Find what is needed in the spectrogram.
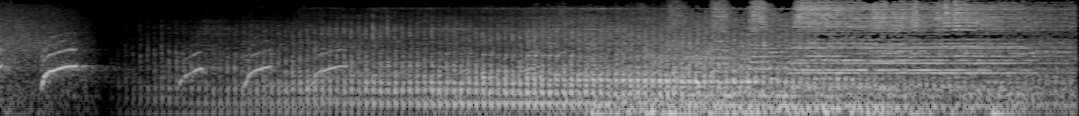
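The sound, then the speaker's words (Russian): Helicopter approaching from the shore, its rotor beating in a rapid, steady chopping pulse that grows steadily louder over several seconds, then holds close and heavy. “Черная точка в небе быстро приближалась со стороны берега, и вскоре уже можно было невооруженным глазом рассмотреть винтокрылую машину. Он знал, что от вертолета не убежишь”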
